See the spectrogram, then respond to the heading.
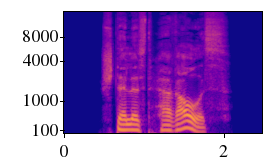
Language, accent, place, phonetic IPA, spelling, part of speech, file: German, Germany, Berlin, [ˌʃtɛləst hɛˈʁaʊ̯s], stellest heraus, verb, De-stellest heraus.ogg
- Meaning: second-person singular subjunctive I of herausstellen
